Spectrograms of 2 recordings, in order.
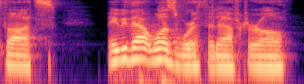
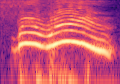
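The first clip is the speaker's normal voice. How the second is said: high falsetto, relieved and fretful; squeaky relieved voice; worried big sister; 4 dB louder, slower than usual. Acted. Elsa scolding lost Anna in a high, worried falsetto. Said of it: "she repeated".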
